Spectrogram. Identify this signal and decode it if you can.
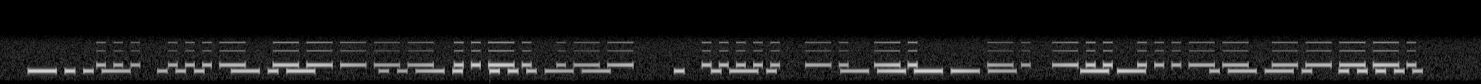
Morse code, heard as two keyed tones, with fading. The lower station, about 13 wpm, 630 Hz: XSK F3 ER 0 M P5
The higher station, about 14 wpm, 910 Hz: SV0FW 5NN ND39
